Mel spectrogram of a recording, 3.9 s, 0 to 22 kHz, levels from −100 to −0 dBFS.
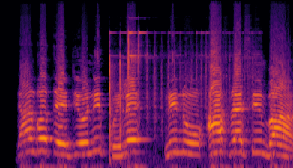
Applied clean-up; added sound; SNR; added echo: none; Coin (dropping); 13 dB; none.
